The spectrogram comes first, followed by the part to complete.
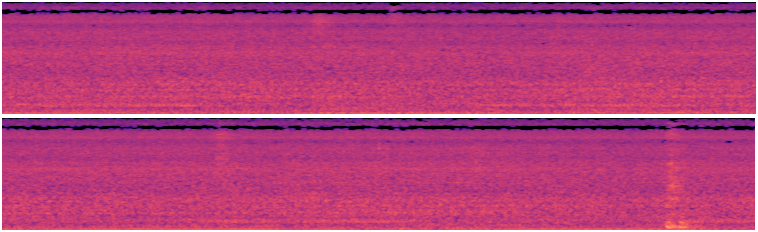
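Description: Steady low hum of ventilation fans, an even room tone with no speech.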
